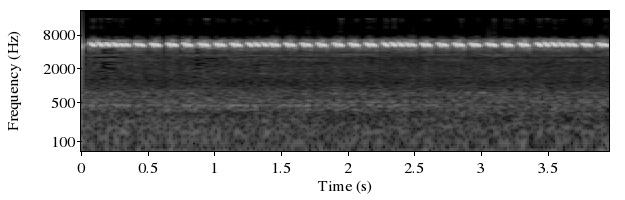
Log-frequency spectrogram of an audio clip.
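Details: Shrill cricket chirps, used against rats and as a lure for lovebirds, come in quick evenly spaced pulses about six per second over a soft background hum.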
